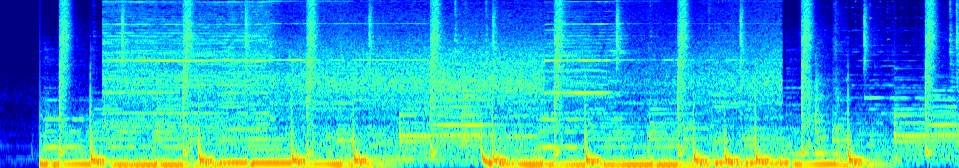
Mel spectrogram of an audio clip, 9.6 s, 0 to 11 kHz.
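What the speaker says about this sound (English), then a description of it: "now we're just gonna rip these into 1-inch strips" A saw rips planed wood into 1-inch strips. After a brief quiet start, it roars loud and continuous, with repeated sharp bursts as boards feed through the blade. No one speaks.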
